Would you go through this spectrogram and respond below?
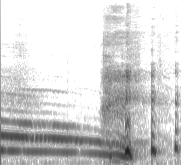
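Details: Keesha, a vocal female husky, rooing indoors on a bed, a long drawn-out tone slowly falling in pitch for about a second, followed by a few short yelp-like bursts.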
